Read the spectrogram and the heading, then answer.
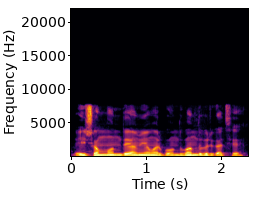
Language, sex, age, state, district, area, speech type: Bengali, male, 18-30, West Bengal, Uttar Dinajpur, urban, spontaneous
